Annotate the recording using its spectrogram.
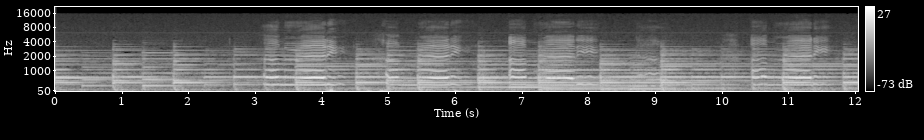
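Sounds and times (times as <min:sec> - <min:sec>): piano chords: 0:00.0 - 0:12.0
woman singing with vibrato: 0:03.1 - 0:09.6, 0:10.4 - 0:11.9.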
